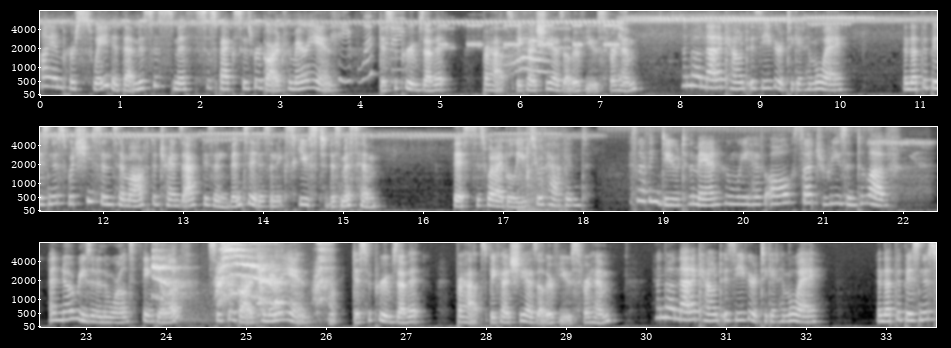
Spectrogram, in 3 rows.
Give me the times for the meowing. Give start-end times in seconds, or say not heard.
5.8-6.5, 17.1-17.9, 23.8-26.1.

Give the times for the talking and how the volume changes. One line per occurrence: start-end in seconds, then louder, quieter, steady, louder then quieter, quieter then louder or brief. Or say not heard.
0.0-15.7 steady
16.4-33.5 steady.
